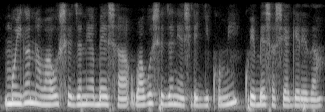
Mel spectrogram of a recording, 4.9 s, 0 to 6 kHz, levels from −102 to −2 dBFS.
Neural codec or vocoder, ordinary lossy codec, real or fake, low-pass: none; AAC, 48 kbps; real; 5.4 kHz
